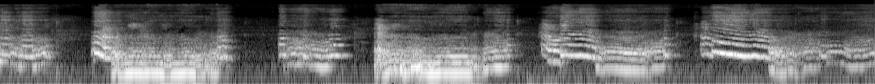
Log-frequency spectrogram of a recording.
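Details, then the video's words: Pet Chihuahua named Dixie talking in a small room: five whimpering, moaning bursts about a second long, some with low grumbling undertones, the last ones wavering and rising in pitch, with brief silences between. "Dixie Chihuahua talking."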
